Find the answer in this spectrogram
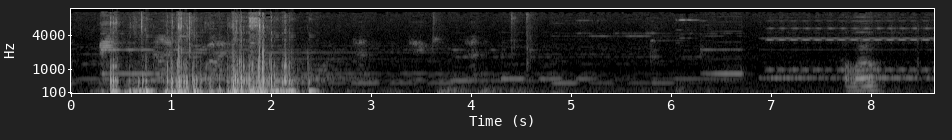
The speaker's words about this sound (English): Like just the other day, I was, well, damn it. Give me a second. I've got two phones going.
